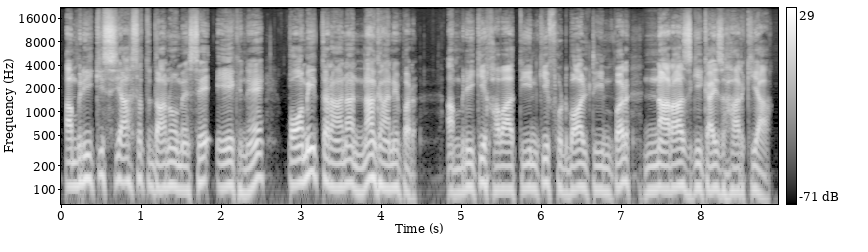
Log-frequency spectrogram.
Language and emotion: Urdu, angry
